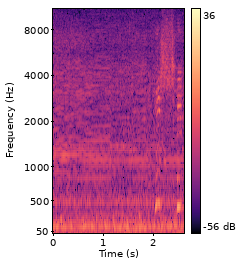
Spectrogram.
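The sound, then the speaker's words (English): Electric shaver buzzing as it shaves hair on a right foot down by the ankle and toe, a steady mid-level hum with a couple of short higher chirps near the end. “He's shaving his right hoof now.”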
